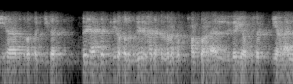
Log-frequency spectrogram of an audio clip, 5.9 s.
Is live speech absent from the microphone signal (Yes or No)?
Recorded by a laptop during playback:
Yes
